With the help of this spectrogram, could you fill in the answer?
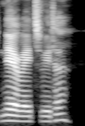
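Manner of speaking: ordinary delivery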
